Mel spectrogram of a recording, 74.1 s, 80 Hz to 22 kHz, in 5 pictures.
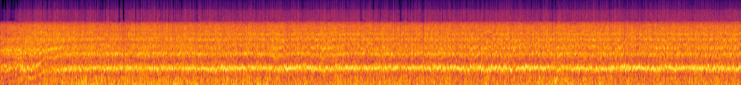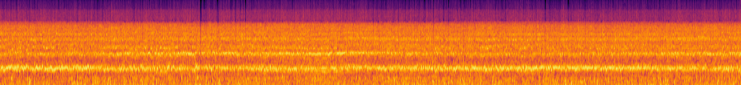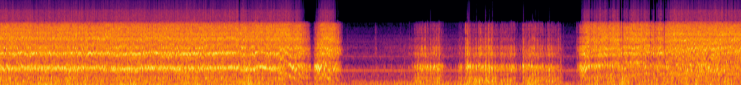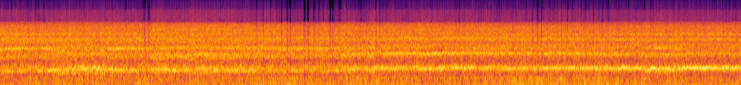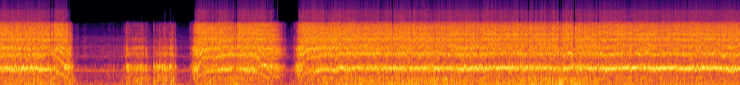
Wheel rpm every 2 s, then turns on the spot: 160, 230, 230, 230, 220, 220, 220, 220, 220, 230, 220, 230, 220, 230, 220, 220, 220, 140, 10, 20, 50, 160, 180, 200, 200, 200, 230, 230, 230, 220, 60, 80, 120, 230, 230, 230, 230.
38-40 60-62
